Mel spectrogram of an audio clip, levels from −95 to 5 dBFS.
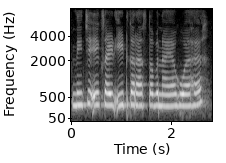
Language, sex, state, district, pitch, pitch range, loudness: Hindi, female, Jharkhand, Garhwa, 305 Hz, 295-315 Hz, -15 LUFS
